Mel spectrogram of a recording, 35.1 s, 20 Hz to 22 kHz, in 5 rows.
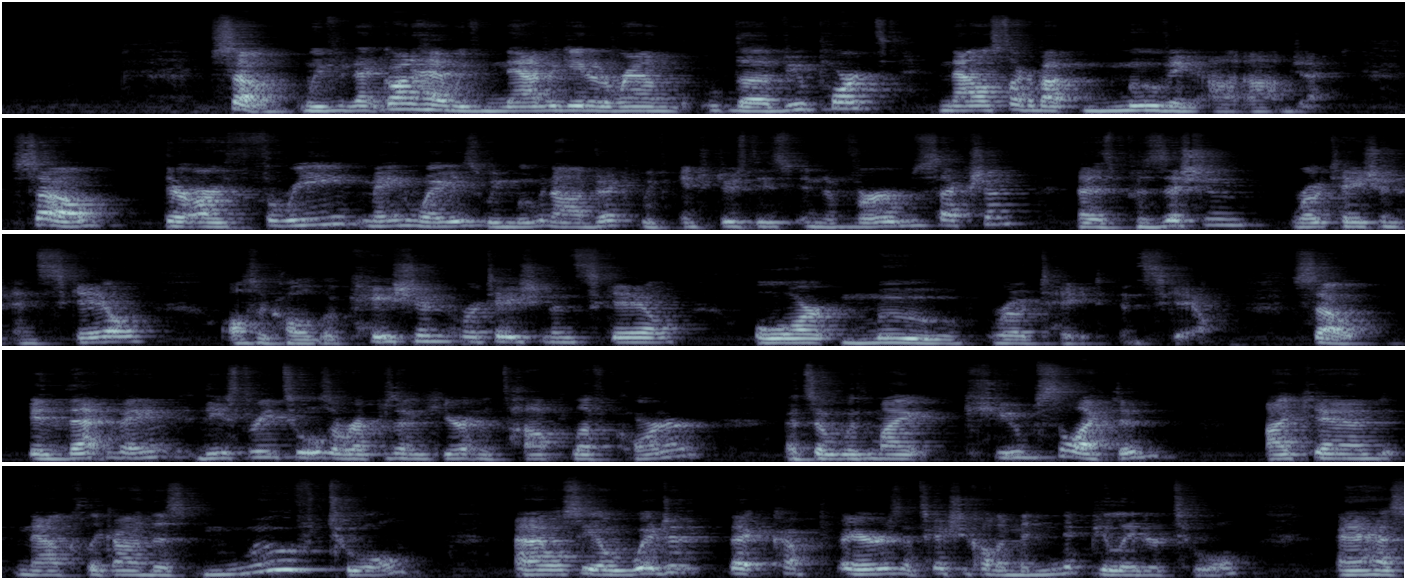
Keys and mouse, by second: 25.4 middle click, 26.2 middle click, 29.7 click, 30.8-32.3 middle drag.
